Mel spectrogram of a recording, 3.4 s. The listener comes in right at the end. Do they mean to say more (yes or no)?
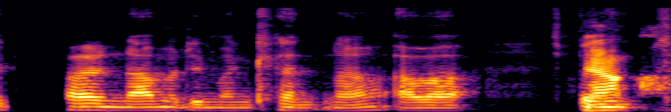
no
